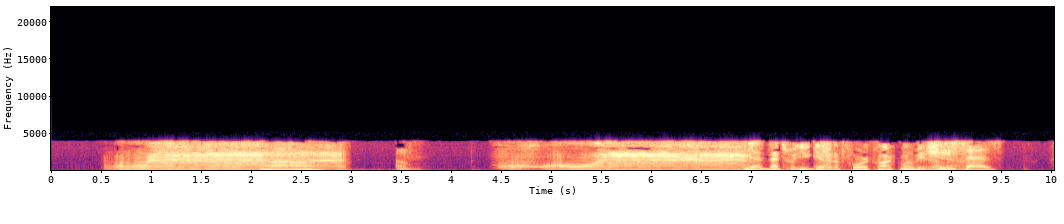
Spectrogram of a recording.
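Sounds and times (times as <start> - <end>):
voice imitating crying baby: 0.5 - 3.7, 4.4 - 7.0
speech: 0.7 - 1.0, 7.1 - 9.5.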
